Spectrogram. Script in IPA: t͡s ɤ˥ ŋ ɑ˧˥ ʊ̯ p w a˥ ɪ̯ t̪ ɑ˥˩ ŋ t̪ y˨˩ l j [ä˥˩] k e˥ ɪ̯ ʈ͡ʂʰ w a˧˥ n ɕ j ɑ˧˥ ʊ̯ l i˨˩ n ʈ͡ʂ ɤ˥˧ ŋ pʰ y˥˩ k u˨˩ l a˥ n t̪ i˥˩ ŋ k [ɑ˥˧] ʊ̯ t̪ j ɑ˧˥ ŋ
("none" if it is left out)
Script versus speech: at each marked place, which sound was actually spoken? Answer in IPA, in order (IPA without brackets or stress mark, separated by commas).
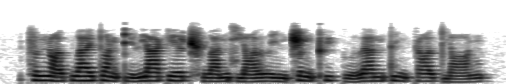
ä˥, ɑ˥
